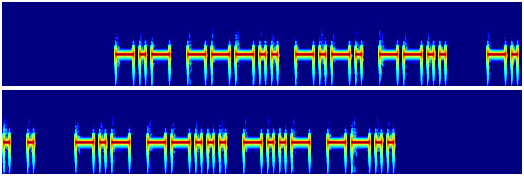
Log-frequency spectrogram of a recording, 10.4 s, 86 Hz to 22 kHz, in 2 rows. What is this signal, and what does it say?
Morse code, heard as a keyed tone, about 21 wpm, 700 Hz. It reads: K8CZ DE K7XZ
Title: USA Callsign DE Callsign - 4 Characters - 20wpm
